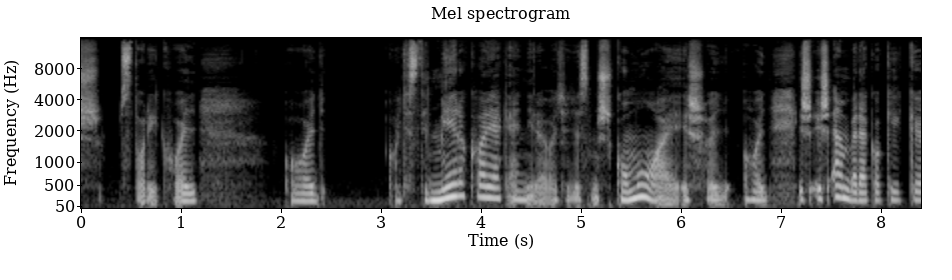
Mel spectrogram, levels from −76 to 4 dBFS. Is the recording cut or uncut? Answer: uncut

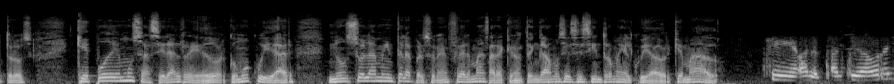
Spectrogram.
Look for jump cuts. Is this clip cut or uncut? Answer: cut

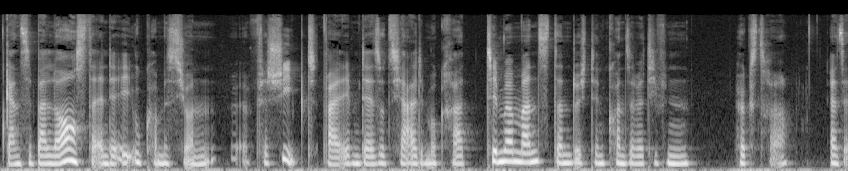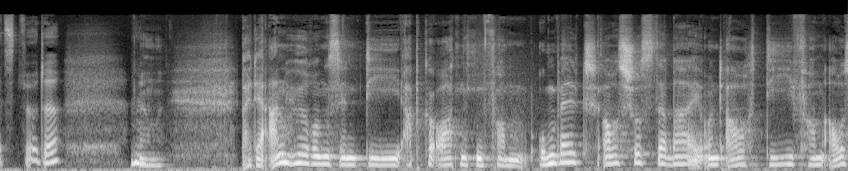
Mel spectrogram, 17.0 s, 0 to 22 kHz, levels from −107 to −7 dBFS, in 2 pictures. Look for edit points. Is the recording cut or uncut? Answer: cut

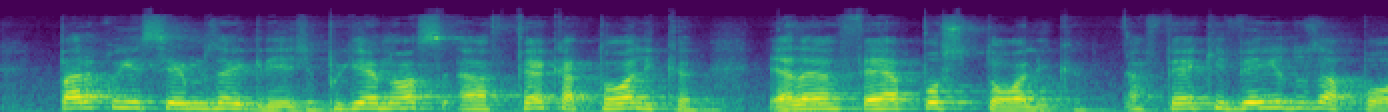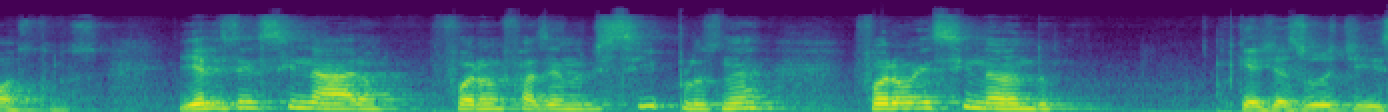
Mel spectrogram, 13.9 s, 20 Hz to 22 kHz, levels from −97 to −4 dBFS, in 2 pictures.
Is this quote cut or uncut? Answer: uncut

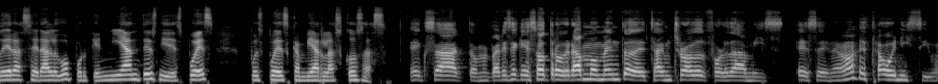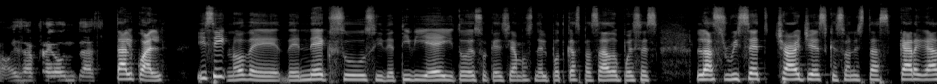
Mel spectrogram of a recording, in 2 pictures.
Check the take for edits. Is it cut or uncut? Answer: cut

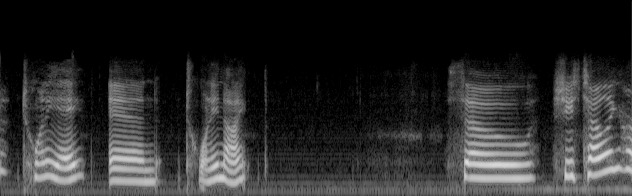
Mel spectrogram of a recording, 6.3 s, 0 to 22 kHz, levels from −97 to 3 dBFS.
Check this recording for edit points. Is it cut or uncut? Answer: cut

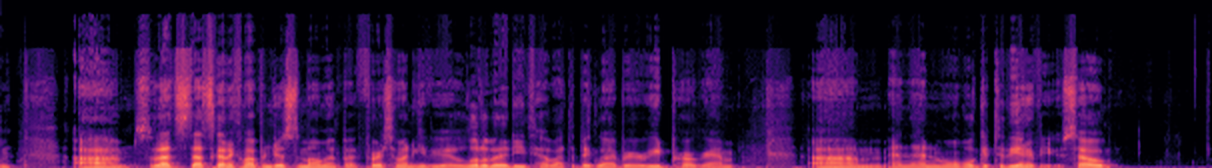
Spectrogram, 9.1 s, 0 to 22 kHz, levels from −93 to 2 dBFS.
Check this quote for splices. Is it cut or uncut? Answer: uncut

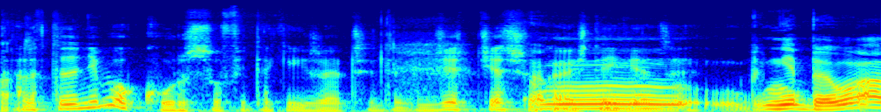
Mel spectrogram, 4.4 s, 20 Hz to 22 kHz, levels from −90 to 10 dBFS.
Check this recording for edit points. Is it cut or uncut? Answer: uncut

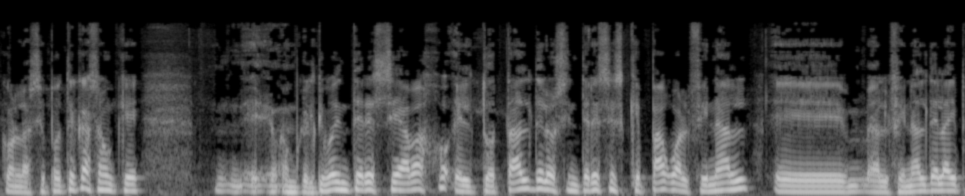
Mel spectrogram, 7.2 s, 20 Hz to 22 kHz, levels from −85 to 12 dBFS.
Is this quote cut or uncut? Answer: cut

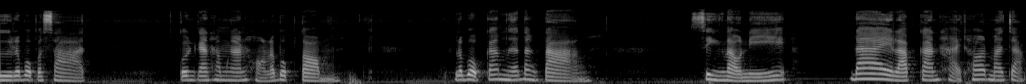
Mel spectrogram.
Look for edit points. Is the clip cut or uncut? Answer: cut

